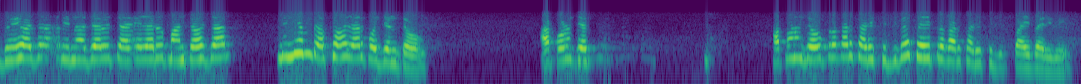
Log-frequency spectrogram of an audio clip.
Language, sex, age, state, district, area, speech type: Odia, female, 30-45, Odisha, Sambalpur, rural, conversation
